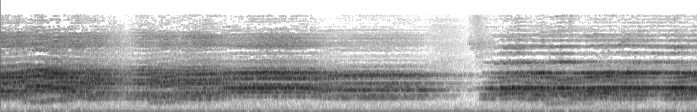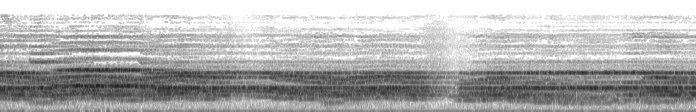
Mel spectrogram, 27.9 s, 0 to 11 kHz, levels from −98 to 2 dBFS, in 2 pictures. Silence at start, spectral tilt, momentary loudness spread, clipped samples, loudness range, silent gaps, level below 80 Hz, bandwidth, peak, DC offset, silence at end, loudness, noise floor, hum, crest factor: 0 s; -4.5 dB/octave; 11 LU; under 0.1%; 8 LU; none; -66 dBFS; 7.4 kHz; -4 dBFS; 0.2%; 0 s; -21 LUFS; -52 dBFS; none; 18 dB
